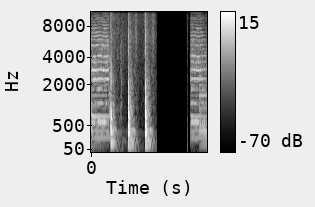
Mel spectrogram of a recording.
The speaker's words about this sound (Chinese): 这个时候，他想一想，还是不能放弃。他继续的去敲门，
